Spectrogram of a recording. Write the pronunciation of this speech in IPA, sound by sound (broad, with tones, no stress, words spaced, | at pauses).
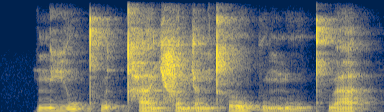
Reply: n̪iː˨˥wkʷʰɐ˨˥t̚ t̪ʰaː˨˩jfɐ˨˩mjɐ˨˩ŋ t̪ʰo˨˥wkʷɐ˨˩ŋmuː˨˩ kʷʰaː˧k̚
